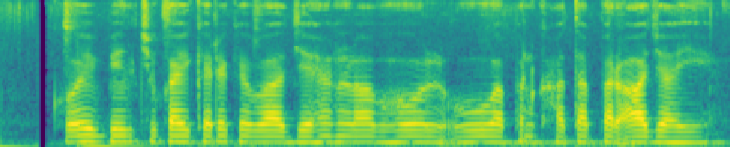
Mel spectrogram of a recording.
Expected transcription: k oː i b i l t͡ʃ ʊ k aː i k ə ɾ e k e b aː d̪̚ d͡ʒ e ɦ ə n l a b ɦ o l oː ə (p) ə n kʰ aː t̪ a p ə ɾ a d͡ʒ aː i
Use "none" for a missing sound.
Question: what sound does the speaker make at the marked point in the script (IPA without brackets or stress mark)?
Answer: p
